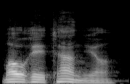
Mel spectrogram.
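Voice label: "mauretanier", Luxembourgish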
